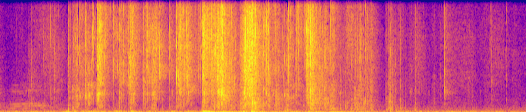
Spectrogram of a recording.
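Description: Foil wrapper of a trading-card pack being torn open and crinkled: a run of crackling and tearing that starts about a second in and lasts about three seconds.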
